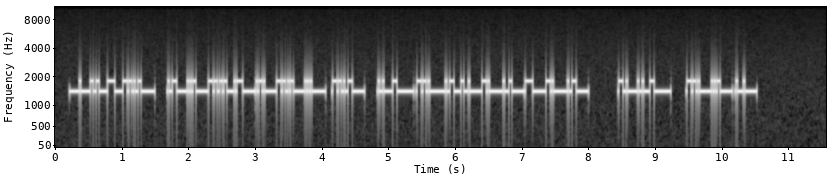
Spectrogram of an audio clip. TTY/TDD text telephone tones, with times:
0.5-1.0 IT
1.2-2.2 WAS
2.5-3.2 LED
3.5-3.9 BY
4.3-5.2 A.
5.6-9.1 ACHUTHAN.
9.7-10.4 SK

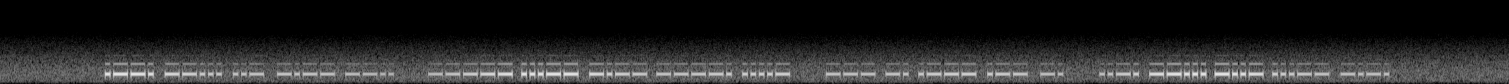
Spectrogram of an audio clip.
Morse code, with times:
1.1-3.9 P7UYZ
4.3-7.9 03Y94
8.3-10.6 ONJWN
11.0-13.9 F7X3C

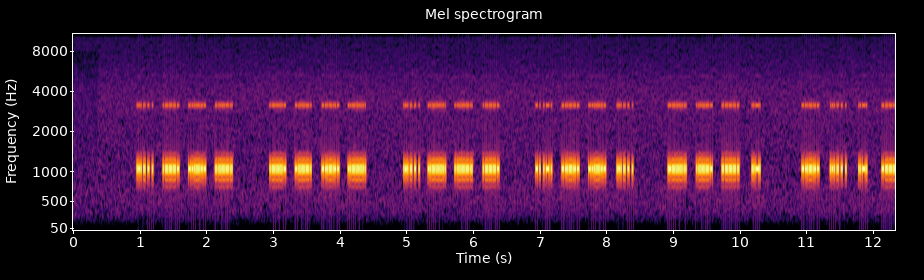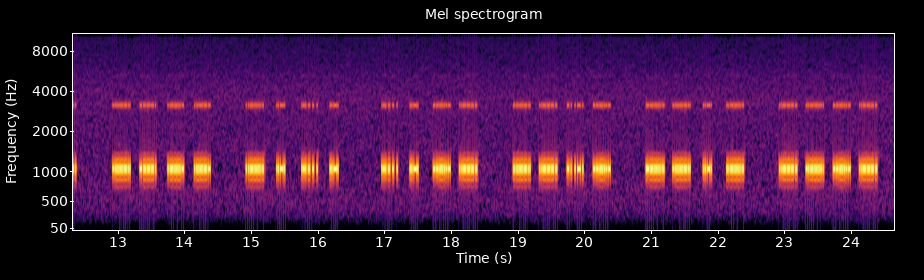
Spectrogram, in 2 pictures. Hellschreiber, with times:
0.9-2.4 7908
2.9-4.4 9602
4.9-6.4 7239
6.9-8.4 4007
8.9-10.4 5981
10.9-12.4 0716
12.9-14.4 2699
14.9-16.4 3171
16.9-18.4 7103
18.9-20.4 8340
20.9-22.4 5218
22.9-24.4 3203

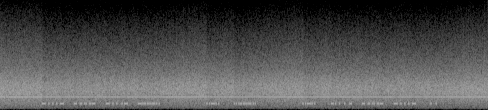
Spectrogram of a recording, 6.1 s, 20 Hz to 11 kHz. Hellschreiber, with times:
0.5-2.0 NAME
2.5-3.2 IS
3.7-5.6 IVAN,

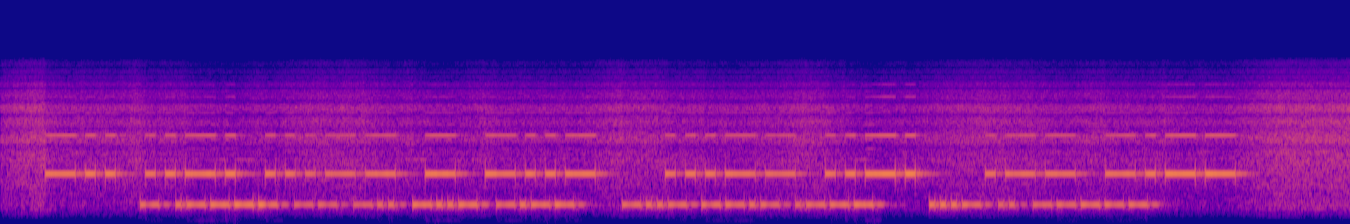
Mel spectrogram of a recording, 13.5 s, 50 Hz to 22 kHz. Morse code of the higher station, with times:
0.4-5.9 DF3TX
6.6-9.1 3F
9.8-12.3 WY

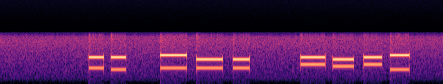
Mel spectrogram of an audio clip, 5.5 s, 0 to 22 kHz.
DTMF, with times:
1.1-1.6 52
2.0-3.1 644
3.8-5.1 0703

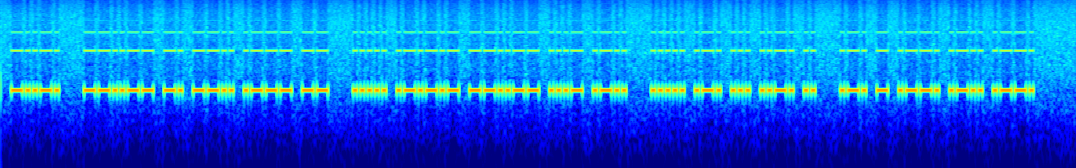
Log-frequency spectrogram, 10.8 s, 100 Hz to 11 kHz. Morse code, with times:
0.0-0.6 …
0.8-3.3 ,NZJM
3.5-6.3 5.,VL
6.5-8.1 5RSFI
8.4-10.3 RTPLP

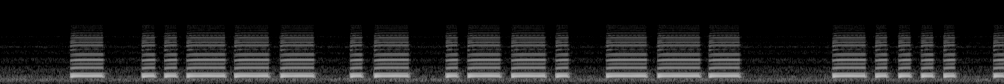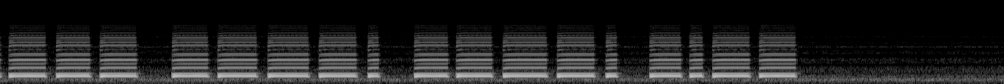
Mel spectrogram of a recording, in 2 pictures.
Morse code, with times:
0.7-7.4 T2APO
8.3-18.0 6J99Y

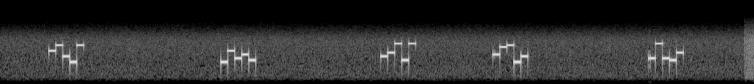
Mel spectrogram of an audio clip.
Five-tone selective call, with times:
0.5-0.8 70410
2.2-2.6 17352
3.8-4.2 46622
4.9-5.3 59014
6.5-6.8 33326

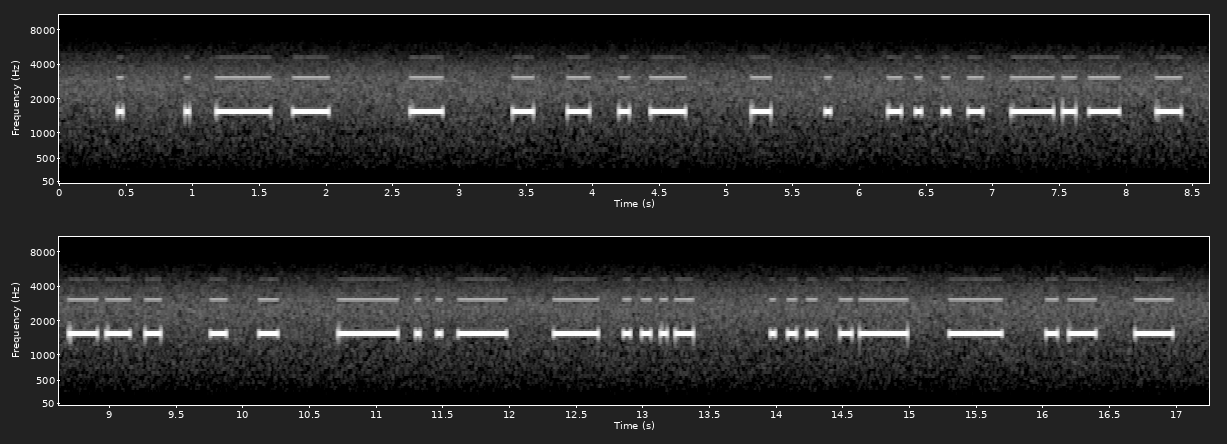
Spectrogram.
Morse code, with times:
none

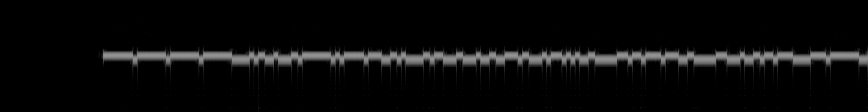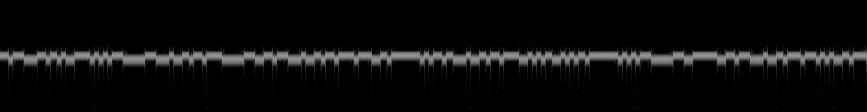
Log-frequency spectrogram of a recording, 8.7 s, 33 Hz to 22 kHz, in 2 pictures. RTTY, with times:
1.7-2.3 XUEA
2.5-3.6 CHST75
3.8-5.1 9PNBYT
5.3-5.8 50
5.9-6.6 7F
6.8-8.1 44YTVP
8.3-8.7 …

